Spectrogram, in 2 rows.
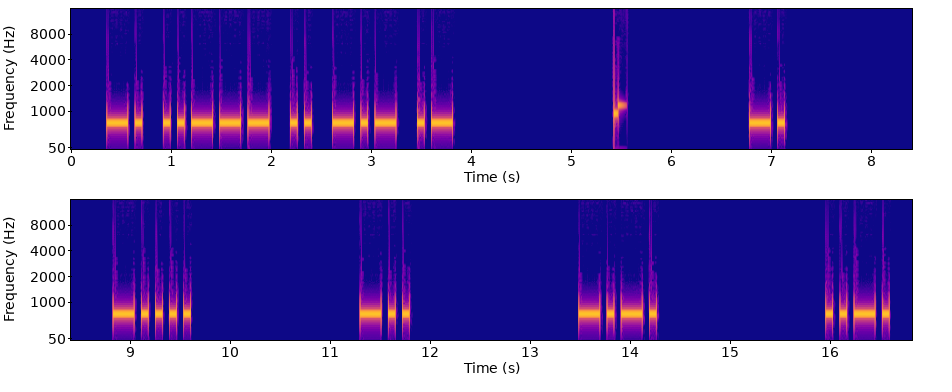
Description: Morse code, heard as a keyed tone, about 17 wpm, spaced as for 7 wpm, 700 Hz. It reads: N2IKA N6DCF
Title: USA Call Signs - 5 Characters - 8x Character Spacing - 17wpm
